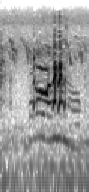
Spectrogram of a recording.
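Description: A turkey gobbles once in a loud, rapid rattling burst, close by, over steady low background hum.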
